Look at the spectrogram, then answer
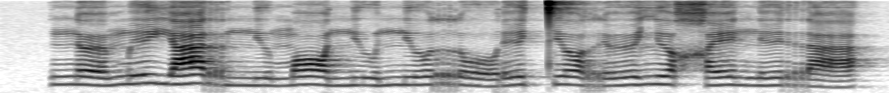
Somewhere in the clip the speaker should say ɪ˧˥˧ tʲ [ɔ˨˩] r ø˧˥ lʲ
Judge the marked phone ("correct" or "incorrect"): incorrect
